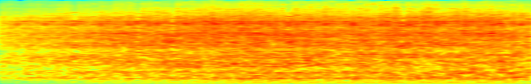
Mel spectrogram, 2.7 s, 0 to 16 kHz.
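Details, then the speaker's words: Oliver Super 55 tractor diesel after resealing its American Bosch PSB4A injection pump; fired after cranking with white smoke. Even, steady clatter with smooth rev rise, no misses, snappier throttle response. Normal running. "lot more snappy now and for damn sure well that makes me feel better for a split second there I was worried I the timing up but she took off and went so it runs a lot better"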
